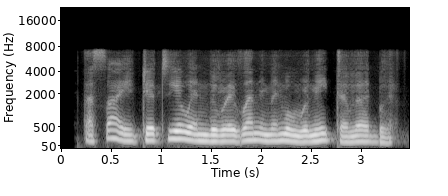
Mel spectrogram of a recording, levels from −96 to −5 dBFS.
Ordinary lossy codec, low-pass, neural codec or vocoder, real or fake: none; 7.2 kHz; codec, 16 kHz, 0.5 kbps, FreqCodec, larger model; fake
